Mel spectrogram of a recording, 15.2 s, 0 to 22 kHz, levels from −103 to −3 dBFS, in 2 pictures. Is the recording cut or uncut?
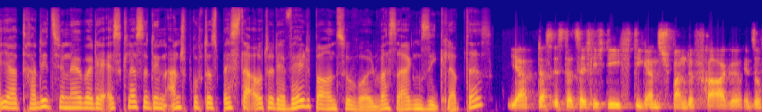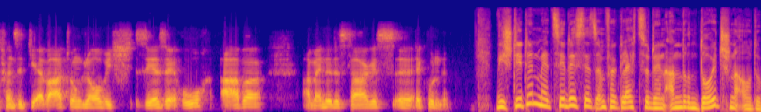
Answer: cut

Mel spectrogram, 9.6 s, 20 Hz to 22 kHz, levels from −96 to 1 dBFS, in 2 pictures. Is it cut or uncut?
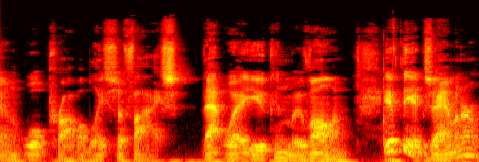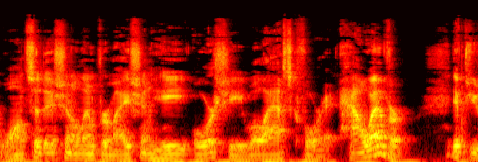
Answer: uncut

